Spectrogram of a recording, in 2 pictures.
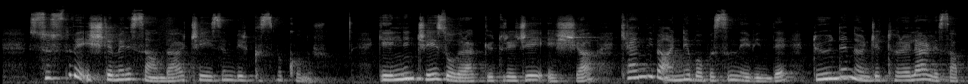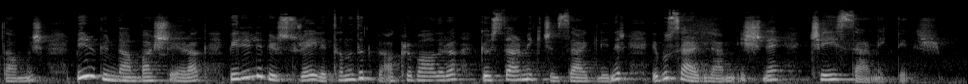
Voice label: turkce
